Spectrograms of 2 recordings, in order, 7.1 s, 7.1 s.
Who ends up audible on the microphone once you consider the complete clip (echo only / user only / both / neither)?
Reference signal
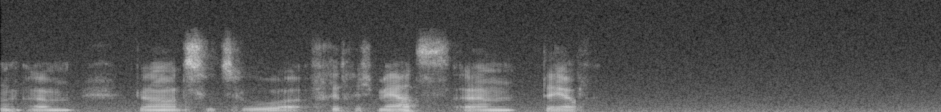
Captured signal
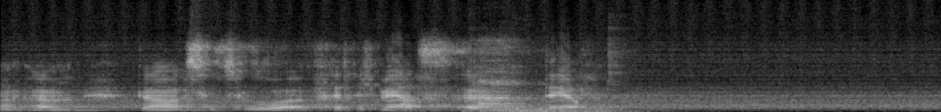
both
